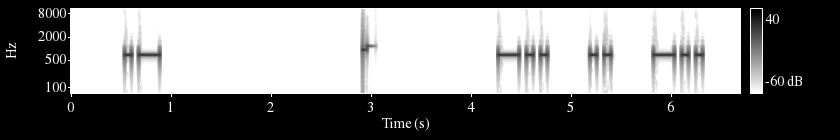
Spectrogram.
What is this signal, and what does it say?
Morse code, heard as a keyed tone, about 17 wpm, spaced as for 12 wpm, 700 Hz. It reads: A DID
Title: 2x Character Spacing - Top 100 Words - 17wpm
